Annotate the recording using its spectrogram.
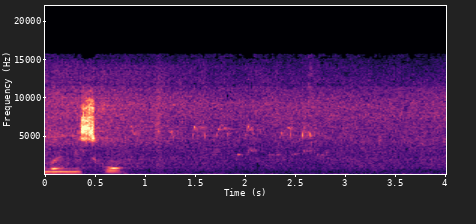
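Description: A few spoken words at the start, then a steady low hiss of outdoor background noise with nothing else standing out.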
